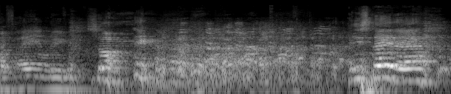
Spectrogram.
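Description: An audience laughs.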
